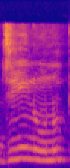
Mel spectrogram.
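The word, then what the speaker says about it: GNU: ஜிஎன்யூ வந்து எப்படி pronounce பண்ண? ஜீனூன்னு ப்ரொனவுன்ஸ் பண்ணுறாங்க.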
